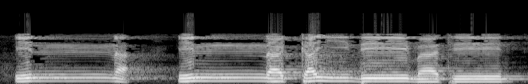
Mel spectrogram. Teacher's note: inna nun huruf gunnah apabila ada tasdid maka gunnah lebih sempurna ditahan beberapa saat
